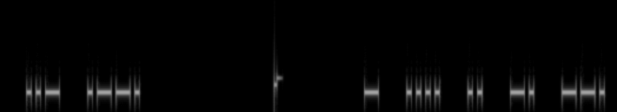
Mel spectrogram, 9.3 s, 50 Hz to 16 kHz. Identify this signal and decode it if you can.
Morse code, heard as a keyed tone, about 17 wpm, spaced as for 12 wpm, 700 Hz. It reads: UP THING
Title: 2x Character Spacing - Top 100 Words - 17wpm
